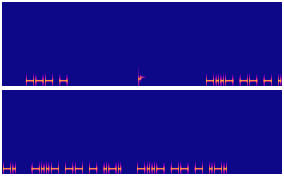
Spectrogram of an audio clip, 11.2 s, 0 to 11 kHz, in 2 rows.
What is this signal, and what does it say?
Morse code, heard as a keyed tone, about 25 wpm, 700 Hz. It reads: OT XMTR XMTR XMTR
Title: Abbreviations Repeated 3x - 25wpm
